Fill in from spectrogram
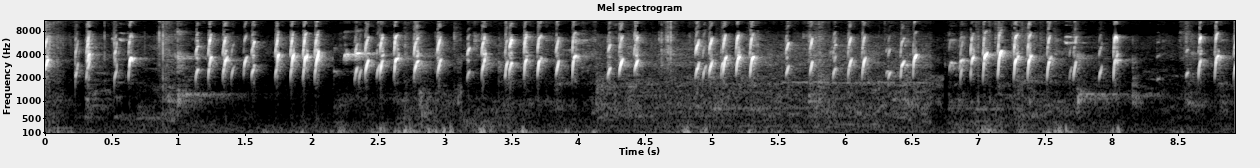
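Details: Goldfinch song played to make a goldfinch sing, long stretches of rapid, tinkling twitter and buzzy trills with few pauses, over a faint low hum.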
